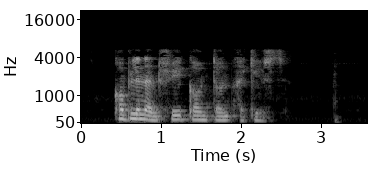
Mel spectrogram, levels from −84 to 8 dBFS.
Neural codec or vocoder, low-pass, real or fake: none; 5.4 kHz; real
